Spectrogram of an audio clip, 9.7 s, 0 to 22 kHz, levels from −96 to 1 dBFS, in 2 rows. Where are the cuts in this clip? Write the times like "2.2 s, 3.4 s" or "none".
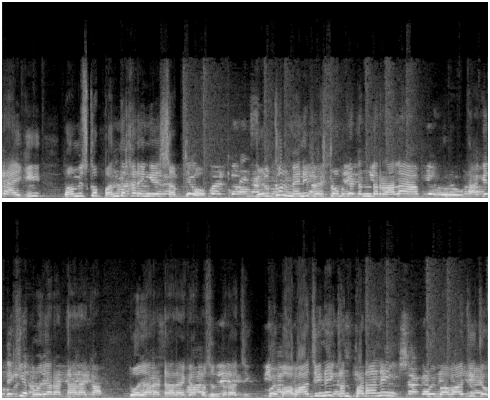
2.2 s, 7.4 s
